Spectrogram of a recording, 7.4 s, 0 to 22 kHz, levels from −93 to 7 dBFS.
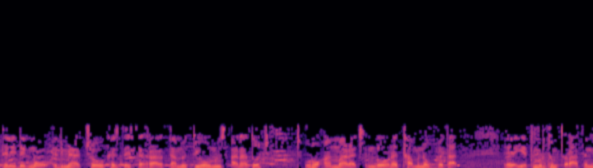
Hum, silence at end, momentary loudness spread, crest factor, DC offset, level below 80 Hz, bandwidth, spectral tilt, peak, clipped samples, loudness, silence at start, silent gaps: none; 0 s; 4 LU; 14 dB; under 0.1%; -66 dBFS; 6 kHz; -3.5 dB/octave; -14 dBFS; under 0.1%; -28 LUFS; 0 s; none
